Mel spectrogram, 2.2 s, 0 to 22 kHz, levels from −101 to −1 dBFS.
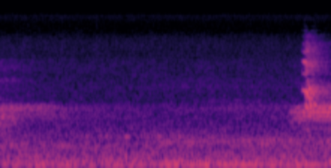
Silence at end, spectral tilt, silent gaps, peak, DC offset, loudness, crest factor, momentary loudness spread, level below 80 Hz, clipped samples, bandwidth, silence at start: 0 s; -3 dB/octave; none; -26 dBFS; under 0.1%; -51 LUFS; 22 dB; 13 LU; -56 dBFS; under 0.1%; 16 kHz; 0 s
